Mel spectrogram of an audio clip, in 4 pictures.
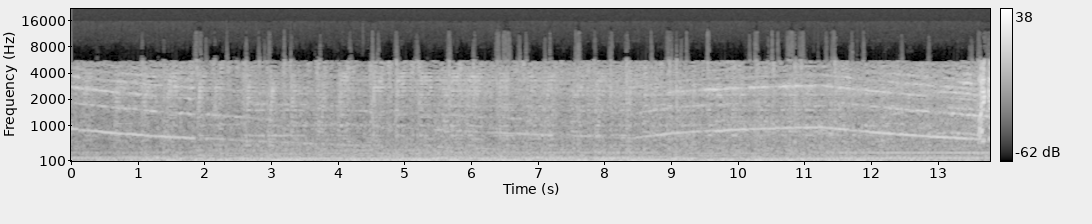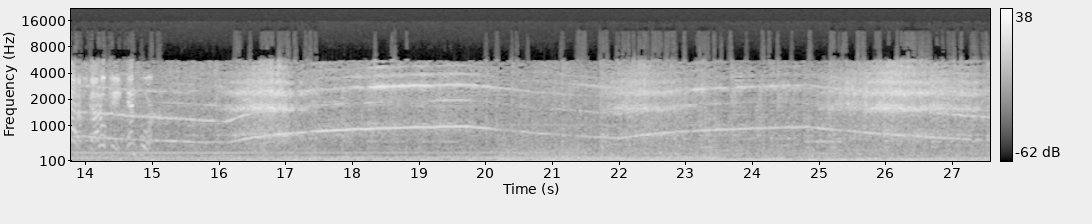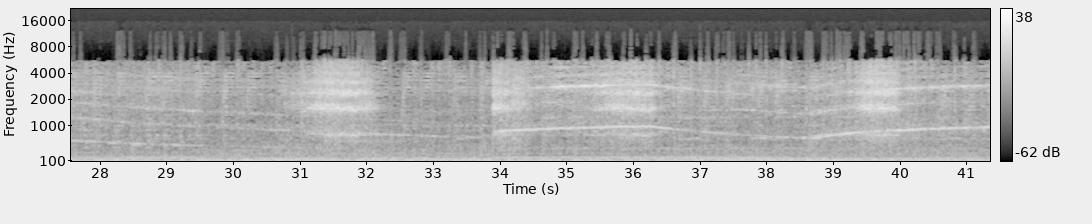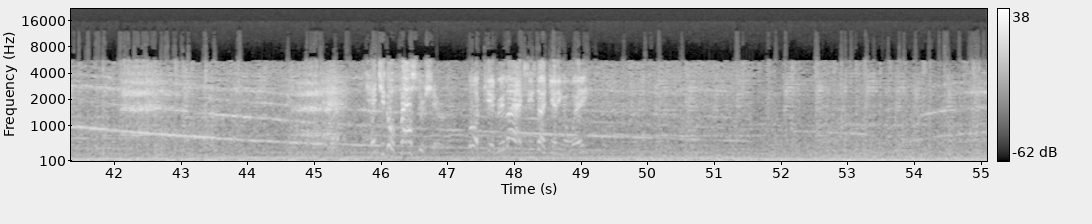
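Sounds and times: car engine and road rumble: 0.0s - 55.0s
police siren wailing: 0.0s - 55.0s.

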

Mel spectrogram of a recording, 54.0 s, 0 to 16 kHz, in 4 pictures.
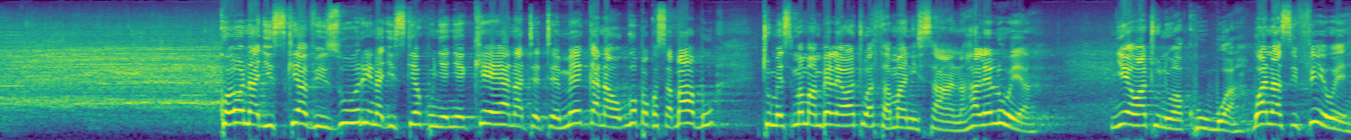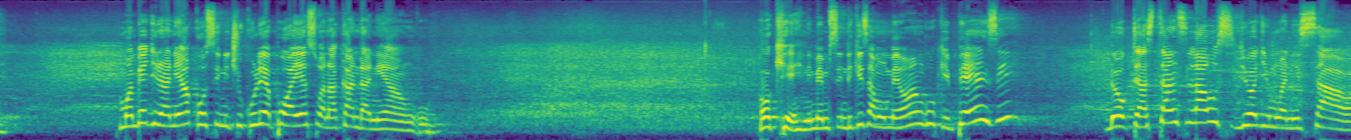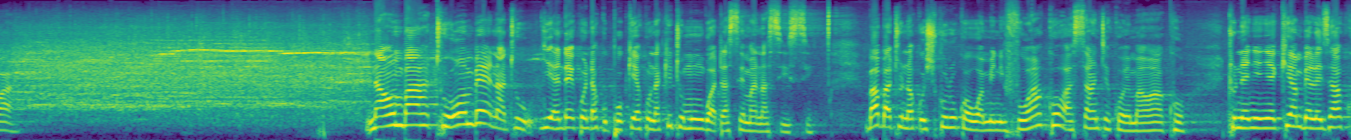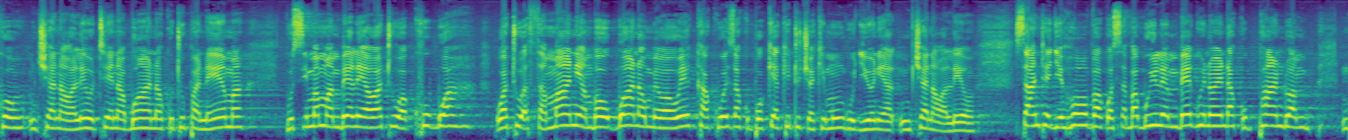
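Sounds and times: audience applauding and cheering: 0.0s - 2.3s, 18.3s - 21.1s, 24.2s - 31.3s.

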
